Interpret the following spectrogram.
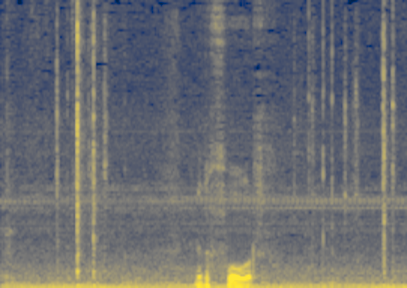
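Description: A few separate computer keyboard key presses, sharp single clicks spaced out irregularly, as a number is typed into a field.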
